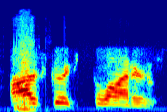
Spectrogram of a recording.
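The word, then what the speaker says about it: Osgood-Schlatter: Osgood Schlatter's disease. – Yes. – A very common problem. – Yes, it is, and you pronounced it very well.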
